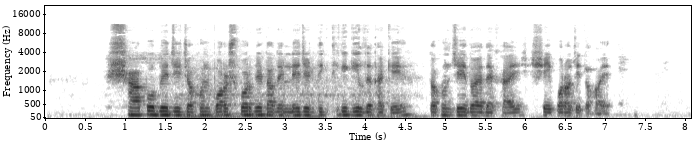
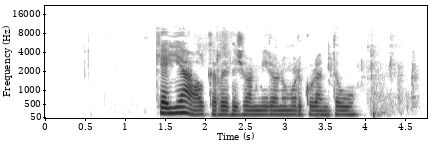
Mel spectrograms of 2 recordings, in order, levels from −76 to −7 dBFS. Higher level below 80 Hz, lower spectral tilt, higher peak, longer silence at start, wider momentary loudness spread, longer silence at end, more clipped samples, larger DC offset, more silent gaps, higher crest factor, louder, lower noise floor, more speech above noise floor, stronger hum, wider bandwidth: first, -48 dBFS vs -66 dBFS; about the same, -6 dB/octave vs -6 dB/octave; about the same, -6 dBFS vs -4 dBFS; second, 0.8 s vs 1.4 s; second, 9 LU vs 15 LU; first, 0.65 s vs 0.15 s; neither; neither; neither; about the same, 20 dB vs 20 dB; second, -26 LUFS vs -23 LUFS; second, -62 dBFS vs -70 dBFS; second, 37 dB vs 47 dB; neither; about the same, 11.5 kHz vs 10.5 kHz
